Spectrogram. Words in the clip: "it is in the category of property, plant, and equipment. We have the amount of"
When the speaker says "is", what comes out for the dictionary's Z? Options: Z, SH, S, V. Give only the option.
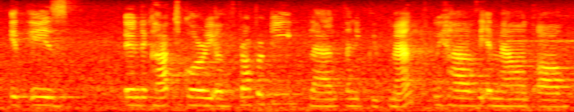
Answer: Z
